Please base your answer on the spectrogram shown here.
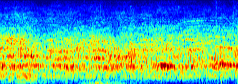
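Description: Rowdy student crowd at an NJCAA junior college basketball game between USU Eastern and Snow College, a steady dense roar of cheering and shouting throughout, with a broadcast commentator talking over it.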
